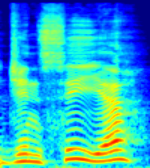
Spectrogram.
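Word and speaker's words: جنسية: long ago anta the jinsiya uh so this part right here if you are writing this it would end in a tam or butter right so you would pronounce it jinsiya but when you add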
